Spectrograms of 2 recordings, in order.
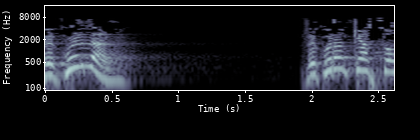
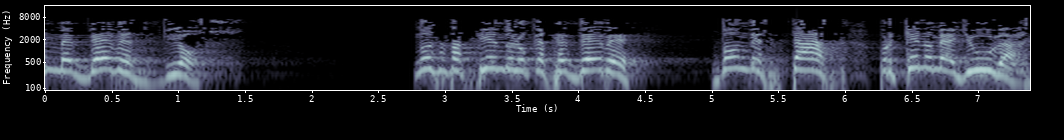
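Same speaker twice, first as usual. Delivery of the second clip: acted complaint, raised and insistent; indignant demand; 6 semitones higher, 4 dB louder than usual. Imagined believer reproaching God for not helping, indignantly. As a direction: demand answers as an aggrieved believer.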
